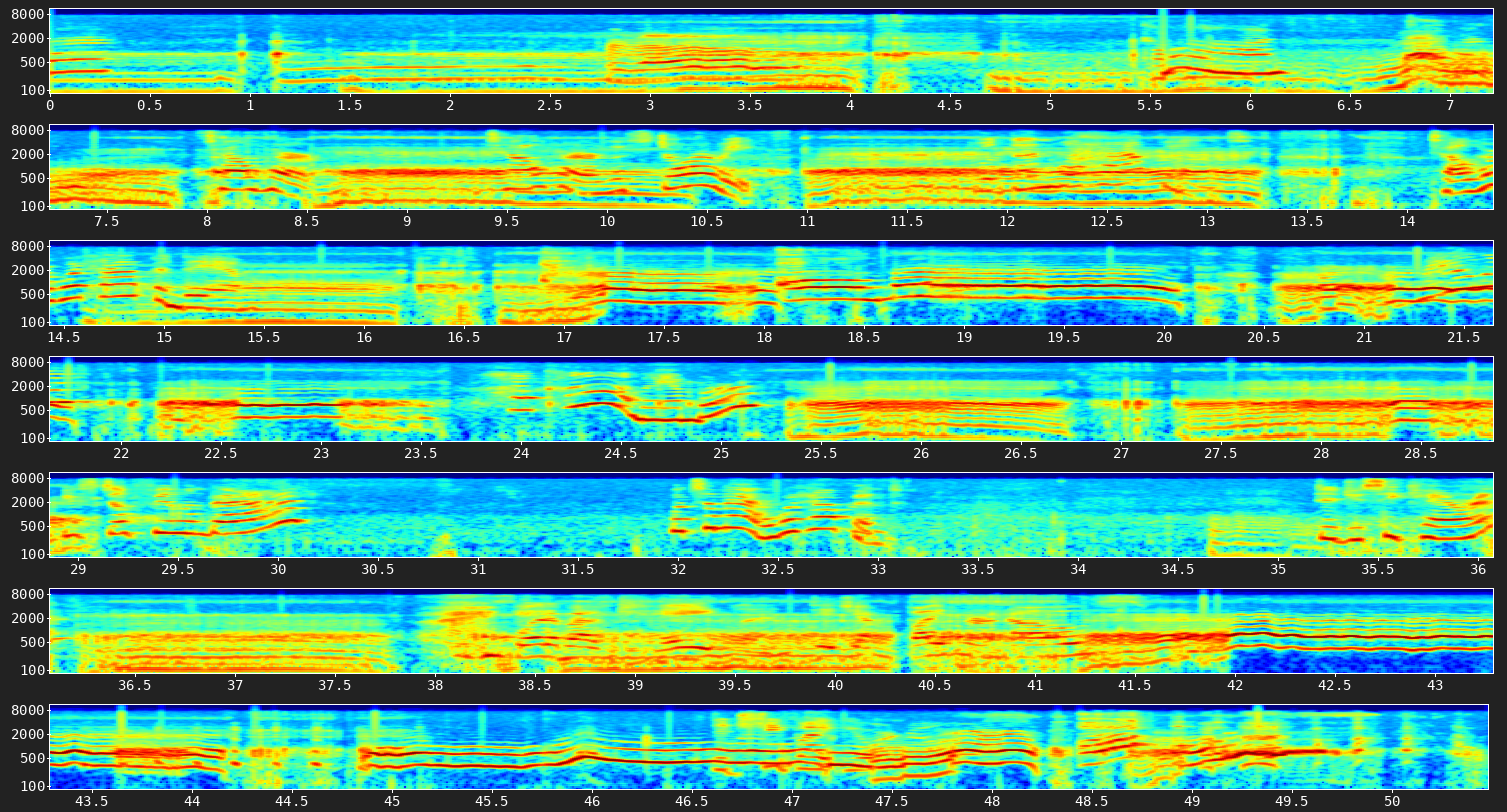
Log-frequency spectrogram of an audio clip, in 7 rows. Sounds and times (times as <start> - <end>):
Speech: 5.4 - 6.2, 6.8 - 7.4, 8.0 - 8.6, 9.4 - 10.8, 11.8 - 13.3, 14.1 - 15.5, 21.3 - 21.8, 23.8 - 25.2, 28.9 - 30.2, 32.0 - 33.2, 34.7 - 36.2, 38.2 - 41.5, 46.6 - 47.8.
